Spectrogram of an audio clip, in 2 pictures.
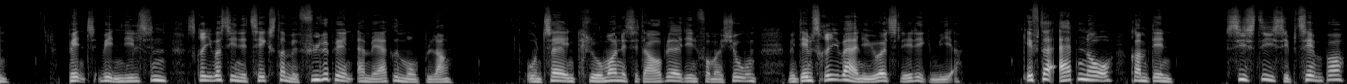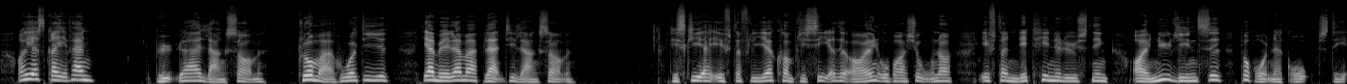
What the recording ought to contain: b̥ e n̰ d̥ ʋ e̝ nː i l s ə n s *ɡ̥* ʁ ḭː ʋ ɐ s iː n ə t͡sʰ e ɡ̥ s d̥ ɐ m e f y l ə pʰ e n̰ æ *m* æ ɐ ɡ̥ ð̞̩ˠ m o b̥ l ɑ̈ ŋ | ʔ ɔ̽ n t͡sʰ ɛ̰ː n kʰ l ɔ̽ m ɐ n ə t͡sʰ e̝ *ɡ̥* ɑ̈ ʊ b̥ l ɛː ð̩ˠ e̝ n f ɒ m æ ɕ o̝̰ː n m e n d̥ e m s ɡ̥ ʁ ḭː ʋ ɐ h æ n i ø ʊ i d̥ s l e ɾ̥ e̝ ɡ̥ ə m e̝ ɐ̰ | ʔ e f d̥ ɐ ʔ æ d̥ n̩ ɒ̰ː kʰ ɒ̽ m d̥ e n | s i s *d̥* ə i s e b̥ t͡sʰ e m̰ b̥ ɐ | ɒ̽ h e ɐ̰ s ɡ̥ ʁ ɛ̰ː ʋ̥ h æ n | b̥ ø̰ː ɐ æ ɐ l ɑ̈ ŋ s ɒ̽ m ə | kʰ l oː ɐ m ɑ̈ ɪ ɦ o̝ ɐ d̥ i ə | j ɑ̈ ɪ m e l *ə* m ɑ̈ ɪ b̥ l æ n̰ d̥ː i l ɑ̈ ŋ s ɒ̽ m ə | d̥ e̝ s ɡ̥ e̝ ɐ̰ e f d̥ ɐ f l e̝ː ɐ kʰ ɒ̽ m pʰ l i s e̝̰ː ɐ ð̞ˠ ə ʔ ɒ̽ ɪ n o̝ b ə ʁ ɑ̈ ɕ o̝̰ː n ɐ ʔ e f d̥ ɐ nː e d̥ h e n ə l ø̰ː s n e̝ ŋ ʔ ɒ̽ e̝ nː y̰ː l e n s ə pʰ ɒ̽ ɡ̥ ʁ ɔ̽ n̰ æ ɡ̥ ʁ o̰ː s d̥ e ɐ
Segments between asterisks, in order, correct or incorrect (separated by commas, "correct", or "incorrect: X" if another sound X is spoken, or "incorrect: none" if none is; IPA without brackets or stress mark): correct, correct, incorrect: d̥, correct, incorrect: ɐ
